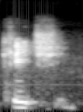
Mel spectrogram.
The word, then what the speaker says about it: Caté: Ela é parecida com a que me foi passada por minha tia Caté. Pronuncia-se Kate, que vivia em Xicrá, perto de Dombovar, na Hungria.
